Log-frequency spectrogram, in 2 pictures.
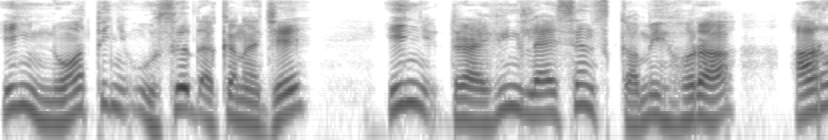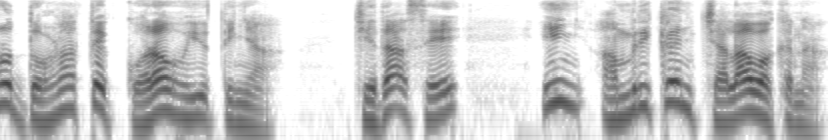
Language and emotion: Santali, angry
